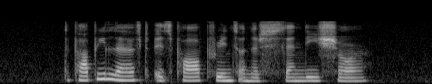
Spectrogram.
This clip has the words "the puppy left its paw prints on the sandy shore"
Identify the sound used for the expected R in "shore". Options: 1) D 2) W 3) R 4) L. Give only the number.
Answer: 3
